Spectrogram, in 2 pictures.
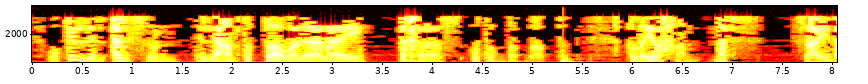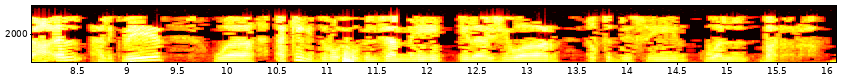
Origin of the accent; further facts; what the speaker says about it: Lebanon; انه نحن لبنانيين وانه قومنا لبناني، وانه نحن ما بنتكنى باي هويه بغير الهويه اللبنانيه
